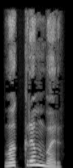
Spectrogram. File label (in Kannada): "ವಕ್ರಂಬರ್", Kannada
